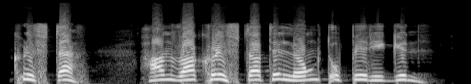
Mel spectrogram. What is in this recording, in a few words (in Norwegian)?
"kLufta", Numedalsmål; Han va kLufta te longt uppi ryggen; Adjektiv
